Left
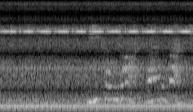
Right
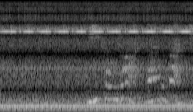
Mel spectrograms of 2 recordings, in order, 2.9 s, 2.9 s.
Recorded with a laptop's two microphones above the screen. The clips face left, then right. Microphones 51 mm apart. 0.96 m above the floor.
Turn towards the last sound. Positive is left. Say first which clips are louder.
# left 2 dB
turn(degrees=15)  # may be behind; listen again after turning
